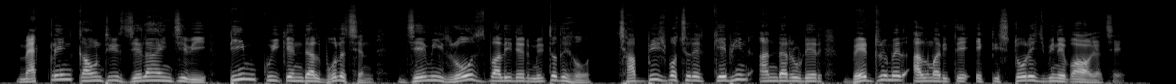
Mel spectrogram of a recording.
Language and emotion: Bengali, neutral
